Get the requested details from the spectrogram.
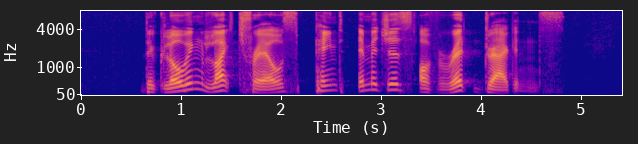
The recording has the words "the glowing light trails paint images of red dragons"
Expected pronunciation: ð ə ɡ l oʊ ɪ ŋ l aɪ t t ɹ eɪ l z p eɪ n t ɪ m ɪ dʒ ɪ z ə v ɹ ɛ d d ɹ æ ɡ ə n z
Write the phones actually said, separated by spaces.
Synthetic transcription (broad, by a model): ð ə ɡ l oʊ ɪ ŋ l aɪ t t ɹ eɪ l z p eɪ n t ɪ m ɪ dʒ ɪ z ə v ɹ ɛ d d ɹ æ ɡ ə n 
